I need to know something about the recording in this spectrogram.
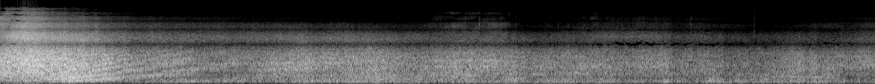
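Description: Boeing F/A-18 Hornet jet passing low overhead: loudest in the first second, then its rushing jet noise fades gradually as it moves away.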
